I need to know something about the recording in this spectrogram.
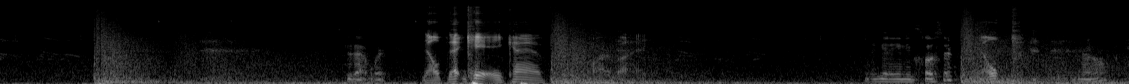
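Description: A cannon fires with a loud boom, several times.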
